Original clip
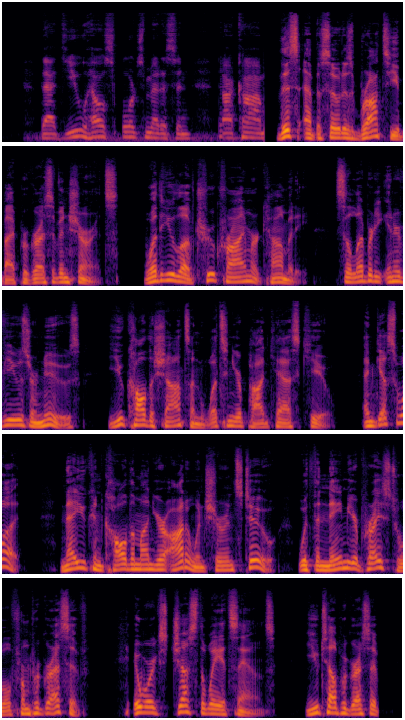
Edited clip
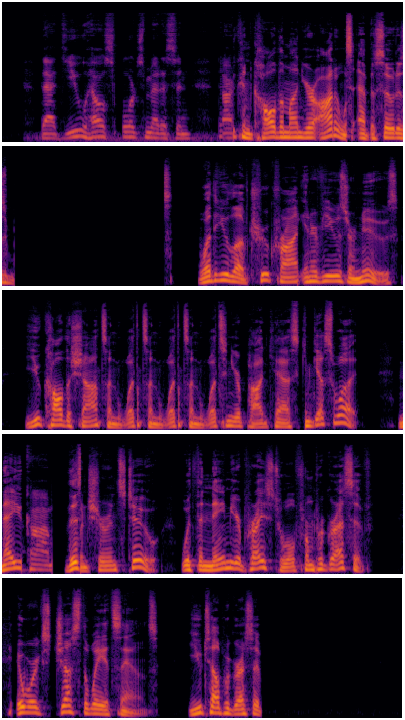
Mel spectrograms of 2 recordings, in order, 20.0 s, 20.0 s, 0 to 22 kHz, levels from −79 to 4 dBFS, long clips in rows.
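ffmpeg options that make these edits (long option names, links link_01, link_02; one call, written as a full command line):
ffmpeg -i in.wav -filter_complex "[0:a]asplit=11[link_01][link_02][link_03][link_04][link_05][link_06][link_07][link_08][link_09][link_10][link_11];[link_01]atrim=end=2.312[link_12];[link_02]atrim=start=12.848:end=13.982[link_13];[link_03]atrim=start=2.898:end=3.59,asetpts=PTS-STARTPTS,afade=type=out:start_time=0.688:duration=0.004:curve=hsin[link_14];[link_04]atrim=start=3.59:end=5.09,asetpts=PTS-STARTPTS,volume=0[link_15];[link_05]atrim=start=5.09:end=6.422,asetpts=PTS-STARTPTS,afade=type=in:duration=0.004:curve=hsin[link_16];[link_06]atrim=start=7.788:end=10.202[link_17];[link_07]atrim=start=9.788:end=10.202[link_18];[link_08]atrim=start=9.788:end=11.062[link_19];[link_09]atrim=start=11.678:end=12.852[link_20];[link_10]atrim=start=2.308:end=2.902[link_21];[link_11]atrim=start=13.978[link_22];[link_12][link_13]acrossfade=duration=0.004:curve1=hsin:curve2=hsin[link_23];[link_14][link_15][link_16]concat=n=3:v=0:a=1[link_24];[link_23][link_24]acrossfade=duration=0.004:curve1=hsin:curve2=hsin[link_25];[link_25][link_17]acrossfade=duration=0.004:curve1=hsin:curve2=hsin[link_26];[link_26][link_18]acrossfade=duration=0.004:curve1=hsin:curve2=hsin[link_27];[link_27][link_19]acrossfade=duration=0.004:curve1=hsin:curve2=hsin[link_28];[link_28][link_20]acrossfade=duration=0.004:curve1=hsin:curve2=hsin[link_29];[link_29][link_21]acrossfade=duration=0.004:curve1=hsin:curve2=hsin[link_30];[link_30][link_22]acrossfade=duration=0.004:curve1=hsin:curve2=hsin" out.wav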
